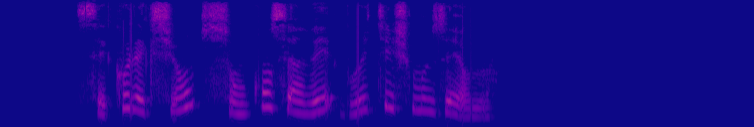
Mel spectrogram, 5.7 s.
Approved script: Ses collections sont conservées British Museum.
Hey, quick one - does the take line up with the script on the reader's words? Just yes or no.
yes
